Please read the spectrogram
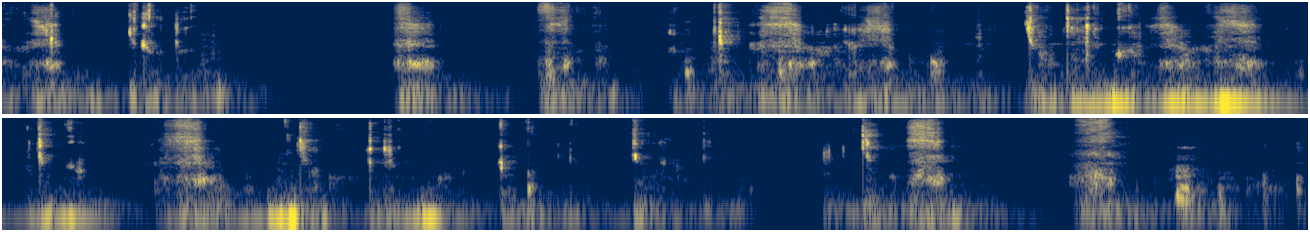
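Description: Chewing mouthfuls of fried rice eaten by hand: a run of short, sharp mouth sounds, broken by pauses of about a second near the start and again near the end.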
